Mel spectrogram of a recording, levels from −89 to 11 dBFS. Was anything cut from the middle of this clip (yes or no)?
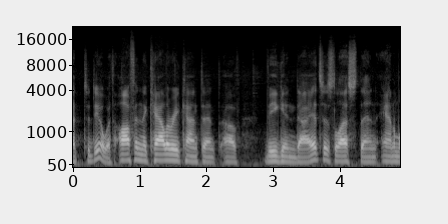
no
